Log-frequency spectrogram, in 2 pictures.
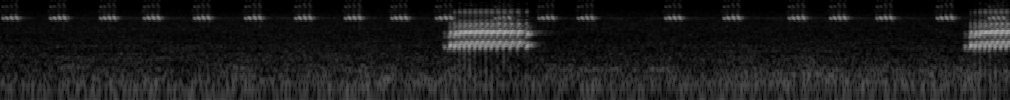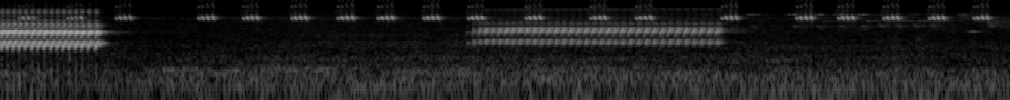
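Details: Male gray tree frog at a forest pond in Ontario, Canada, trading calls with a rival male over territory: two loud ringing trills, then a longer, softer trill lasting about two seconds, with constant high ticking pulses behind.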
